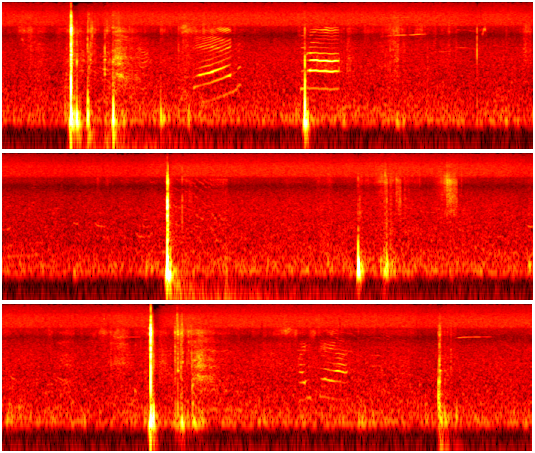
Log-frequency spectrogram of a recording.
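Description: Split wood pieces clatter onto snow.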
